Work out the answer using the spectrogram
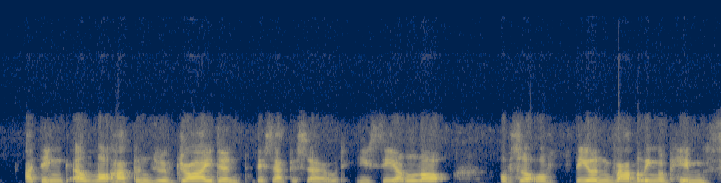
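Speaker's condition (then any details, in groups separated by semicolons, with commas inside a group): No condition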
